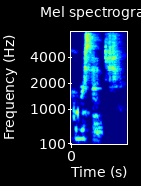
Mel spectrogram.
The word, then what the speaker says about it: Gorsuch: Because for both it was Neil how do you pronounce it? Gorsto. Gorsuch.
